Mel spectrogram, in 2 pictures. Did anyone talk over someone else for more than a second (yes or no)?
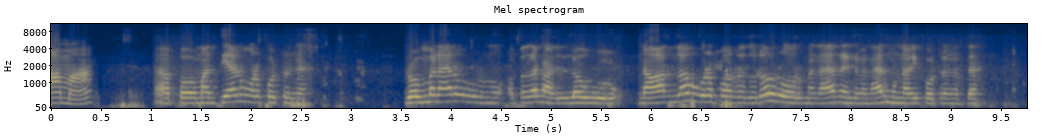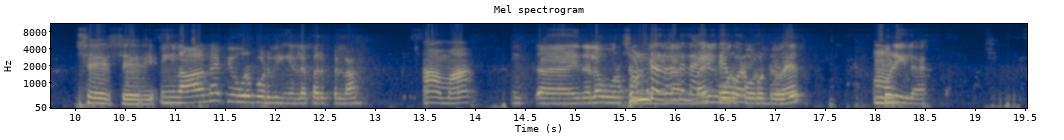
yes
